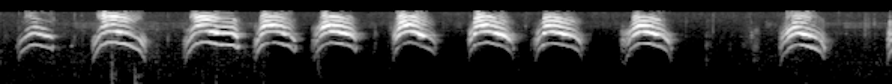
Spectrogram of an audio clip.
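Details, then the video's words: Four-day-old Maine Coon kitten mewing insistently: loud, piercing arched cries repeated roughly every second, about ten in a row, evenly rhythmic, clear and close. "Maine Coon Kitten"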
